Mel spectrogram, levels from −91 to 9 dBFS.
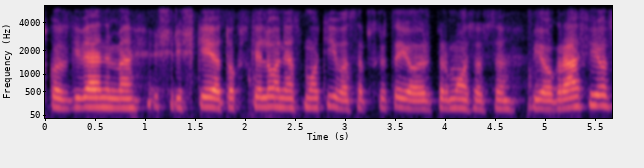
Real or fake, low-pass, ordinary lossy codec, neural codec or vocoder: real; 5.4 kHz; Opus, 24 kbps; none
